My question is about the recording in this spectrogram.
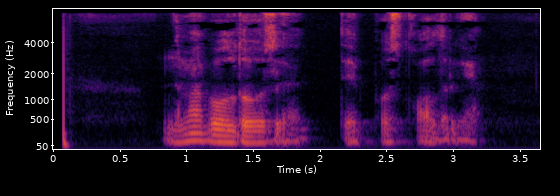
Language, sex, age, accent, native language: Uzbek, male, 19-29, Toshkent viloyati, Uzbek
